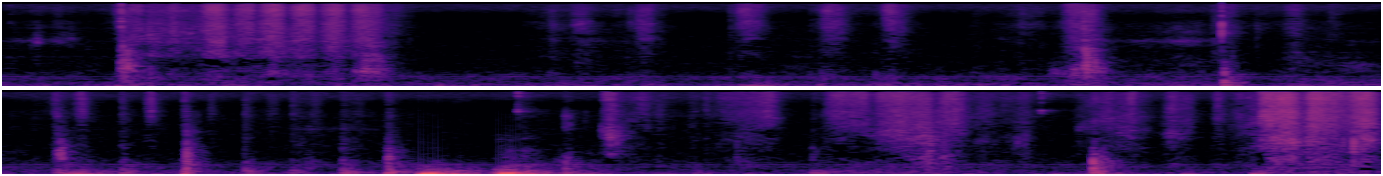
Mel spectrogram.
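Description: Paper towel rubbed and dabbed over damp stamped paper and a craft mat, blotting off water and ink: faint, intermittent brushing strokes with a few light taps.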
